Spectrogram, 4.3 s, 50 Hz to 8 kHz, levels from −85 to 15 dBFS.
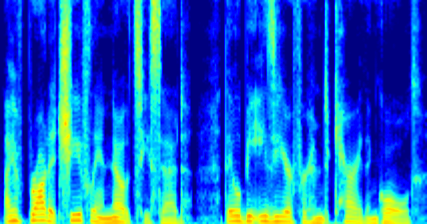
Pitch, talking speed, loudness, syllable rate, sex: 165 Hz, 265 wpm, -18 LUFS, 6.0 syllables/s, female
